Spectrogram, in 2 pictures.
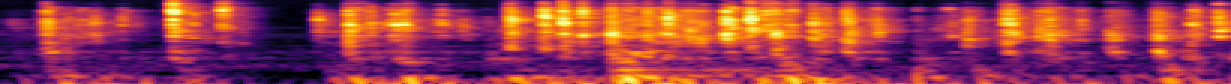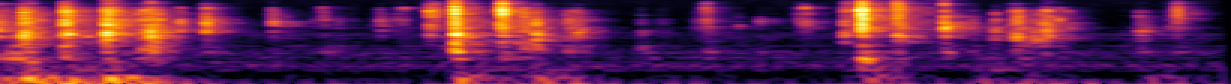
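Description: Computer keyboard typing: faint runs of quick keystrokes that thin out to a few scattered taps after about five seconds.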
